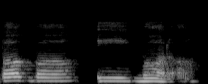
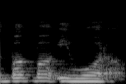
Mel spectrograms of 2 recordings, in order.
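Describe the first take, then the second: First: The second word has a 'gb' sound in it. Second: The second word has a 'w' sound in it.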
